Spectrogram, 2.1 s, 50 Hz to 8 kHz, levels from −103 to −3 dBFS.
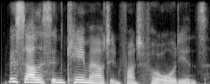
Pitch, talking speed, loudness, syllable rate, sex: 210 Hz, 255 wpm, -18 LUFS, 6.8 syllables/s, female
